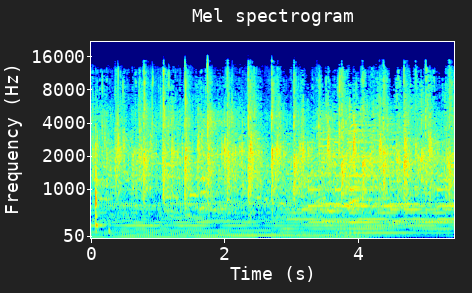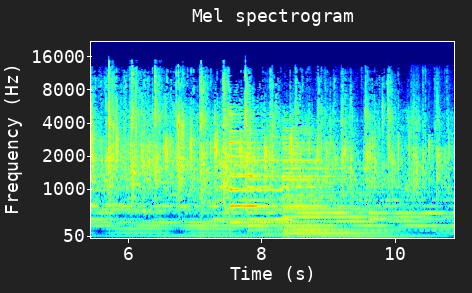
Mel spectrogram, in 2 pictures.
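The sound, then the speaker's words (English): Congregation clapping hands in praise during a church service, a continuous patter of many hands over sustained musical chords, fairly loud and steady for the whole stretch. “Would you one more time give the Lord a hand clap of praise and thanksgiving?”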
